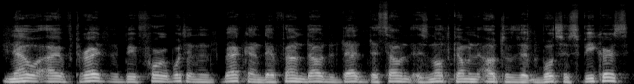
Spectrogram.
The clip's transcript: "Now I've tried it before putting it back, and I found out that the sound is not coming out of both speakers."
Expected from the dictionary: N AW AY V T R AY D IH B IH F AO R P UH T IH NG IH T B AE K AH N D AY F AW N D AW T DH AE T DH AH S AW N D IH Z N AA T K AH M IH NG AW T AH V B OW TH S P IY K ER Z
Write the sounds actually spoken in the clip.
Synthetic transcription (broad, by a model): N AW AY V T R AY D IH B IH F AO R B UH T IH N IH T B AE K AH N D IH F AW N D AW T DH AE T DH AH S AW N D IH Z N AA T K AH M IH NG AW T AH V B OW T S P IY K ER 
